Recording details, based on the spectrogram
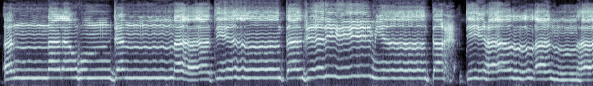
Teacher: تجری جیم ساکن قلقلے کے ساتھ پڑھیں گے. را کو زیر کی وجہ سے باریک پڑھیں گے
